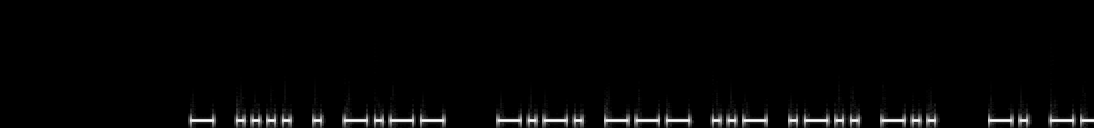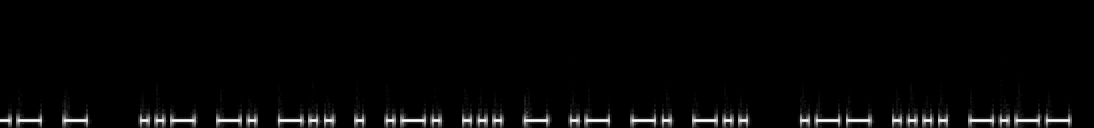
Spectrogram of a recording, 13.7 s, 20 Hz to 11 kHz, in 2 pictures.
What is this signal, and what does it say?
Morse code, heard as a keyed tone, about 25 wpm, 700 Hz. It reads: THEY COULD NOT UNDERSTAND WHY
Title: Sentences from Top 1000 Words - Review Part 6 - 25wpm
